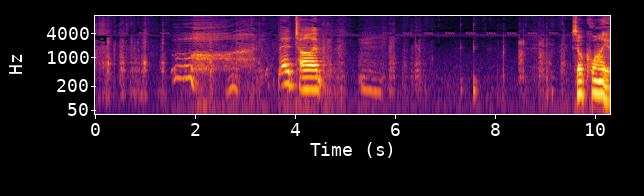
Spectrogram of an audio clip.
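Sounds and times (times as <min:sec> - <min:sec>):
crickets chirping: 0:00.0 - 0:10.3
speech: 0:03.8 - 0:04.7, 0:09.6 - 0:10.3.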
